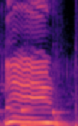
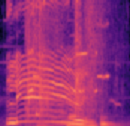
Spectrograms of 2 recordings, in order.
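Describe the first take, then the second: First: It is called louder. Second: It is called very loudly.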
